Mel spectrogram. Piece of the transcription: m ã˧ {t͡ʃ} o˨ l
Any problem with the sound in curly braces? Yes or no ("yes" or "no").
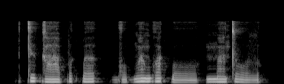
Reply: yes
